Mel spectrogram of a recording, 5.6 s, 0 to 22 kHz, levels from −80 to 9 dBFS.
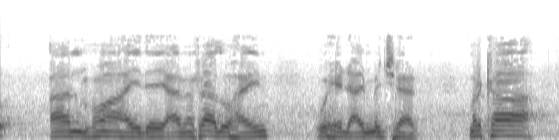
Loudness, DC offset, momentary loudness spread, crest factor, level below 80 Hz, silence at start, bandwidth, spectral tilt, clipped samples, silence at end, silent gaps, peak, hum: -25 LUFS; under 0.1%; 7 LU; 12 dB; -50 dBFS; 0 s; 8 kHz; -6 dB/octave; under 0.1%; 0 s; none; -14 dBFS; none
